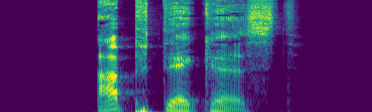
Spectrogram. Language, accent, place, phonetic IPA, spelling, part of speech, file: German, Germany, Berlin, [ˈapˌdɛkəst], abdeckest, verb, De-abdeckest.ogg
- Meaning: second-person singular dependent subjunctive I of abdecken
